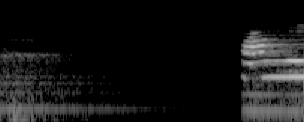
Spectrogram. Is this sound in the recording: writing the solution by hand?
no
